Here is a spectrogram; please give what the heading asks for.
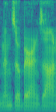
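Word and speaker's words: Menzoberranzan: being fascinated with uh I called it menzo barzen I think it's pronounced menzo barzon according to Salvatore so anyway really cool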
